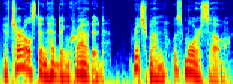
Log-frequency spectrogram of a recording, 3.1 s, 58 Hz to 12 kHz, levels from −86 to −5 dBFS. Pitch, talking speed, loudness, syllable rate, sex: 110 Hz, 175 wpm, -17 LUFS, 5.1 syllables/s, male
